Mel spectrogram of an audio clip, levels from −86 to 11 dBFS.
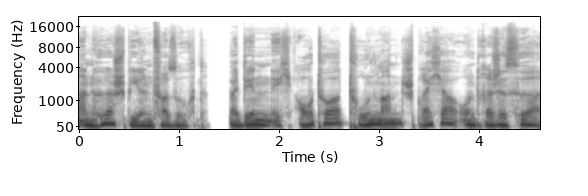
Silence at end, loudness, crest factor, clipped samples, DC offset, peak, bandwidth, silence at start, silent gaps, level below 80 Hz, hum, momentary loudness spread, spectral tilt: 0 s; -19 LUFS; 12 dB; under 0.1%; 0.3%; -6 dBFS; 16.5 kHz; 0 s; none; -32 dBFS; none; 6 LU; -6 dB/octave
